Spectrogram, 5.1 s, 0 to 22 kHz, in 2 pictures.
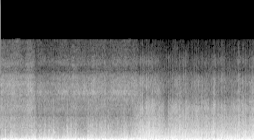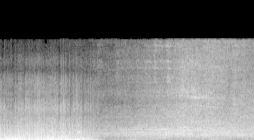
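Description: Peugeot 205 GTI and turbocharged Suzuki Jimny accelerating flat out from a drag-race start: a loud, dense engine and wind rumble. About three and a half seconds in it drops to a quieter, more distant engine sound.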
